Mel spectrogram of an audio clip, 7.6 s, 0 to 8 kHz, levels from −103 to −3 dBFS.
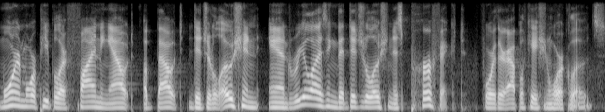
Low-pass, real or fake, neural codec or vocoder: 7.2 kHz; real; none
